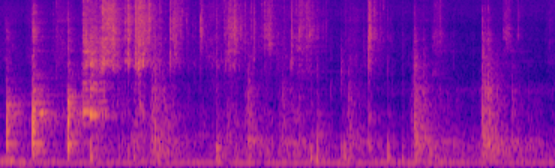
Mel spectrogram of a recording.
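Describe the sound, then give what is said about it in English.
Garlic and breadcrumbs sauté in a pan: a steady sizzle with a low hum beneath, broken by sharp clinks and scrapes of a utensil against the metal. No one speaks. “All right, now I'm going to take the garlic and breadcrumbs out of the pan, but we're going to use the same pan to saute everything together.”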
